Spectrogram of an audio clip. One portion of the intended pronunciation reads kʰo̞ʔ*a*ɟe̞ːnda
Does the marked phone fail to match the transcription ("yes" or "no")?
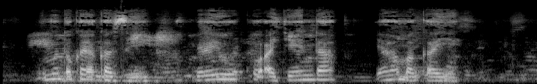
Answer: no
